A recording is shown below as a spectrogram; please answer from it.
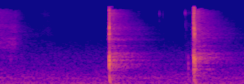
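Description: Two sharp plastic clicks about a second apart as a BeanBoozled game spinner is handled and flicked.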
